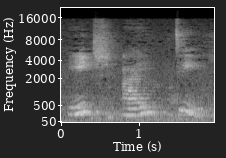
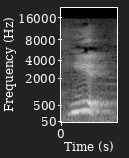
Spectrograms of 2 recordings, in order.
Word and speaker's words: hit: ma'am another examples we have h i t h i t hit kick no the proper pronunciation for this is hit say it hit hit very good let's have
